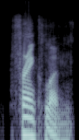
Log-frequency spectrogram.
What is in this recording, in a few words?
"franklin", American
